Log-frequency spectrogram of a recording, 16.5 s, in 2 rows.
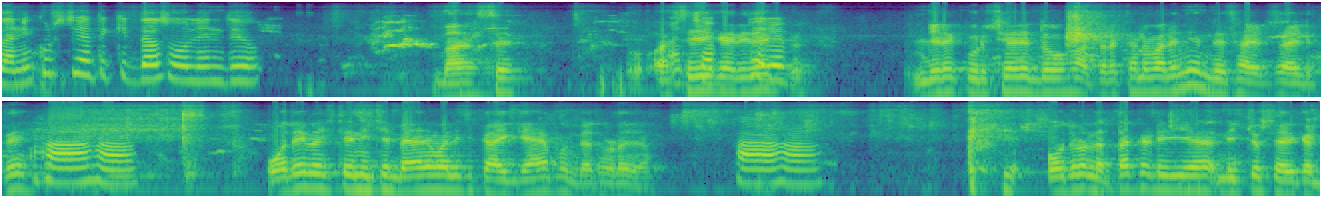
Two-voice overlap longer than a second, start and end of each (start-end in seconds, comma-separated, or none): none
